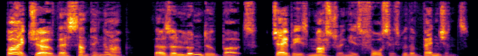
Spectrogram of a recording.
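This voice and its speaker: A man's voice: deep voice, big pitch swings, measured pace, fairly bright tone, breathy edge, dry recording, exaggerated voice. A man doing a boisterous British officer. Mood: excited. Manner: exuberant, boisterous. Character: excitable hearty British officer.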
